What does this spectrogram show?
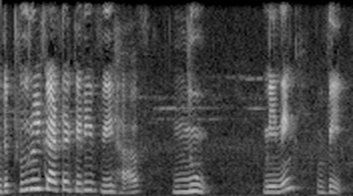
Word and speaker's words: nous: Now in the plural category we have nous, meaning we. We do not pronounce the last consonant.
